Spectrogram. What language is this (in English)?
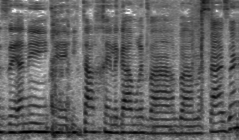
Hebrew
